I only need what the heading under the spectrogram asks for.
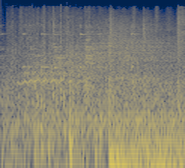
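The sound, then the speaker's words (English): A horse whinnies, its shrill neigh rising and wavering, while the hooves of slow-moving horses pulling sleighs in the wind thud and clop steadily on the ground, growing heavier in the second half. No one speaks. “The horses moved slowly as everyone huddled together, faces down and away from the wind.”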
